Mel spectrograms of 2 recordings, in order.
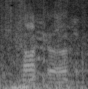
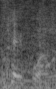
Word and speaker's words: Kaka: Meanwhile, You got good old Kaka on the side, which is now apparently the proper way to say it. It's no longer K4.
